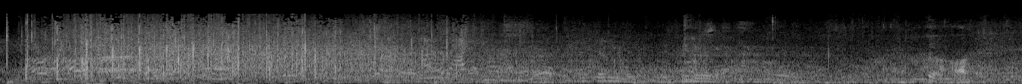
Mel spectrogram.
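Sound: audience applause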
